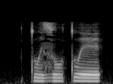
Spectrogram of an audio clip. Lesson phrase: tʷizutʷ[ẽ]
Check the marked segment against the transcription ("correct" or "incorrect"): incorrect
